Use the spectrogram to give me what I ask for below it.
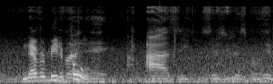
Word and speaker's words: Ossie: It's not actually Ozzy. It's pronounced Ozzy.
